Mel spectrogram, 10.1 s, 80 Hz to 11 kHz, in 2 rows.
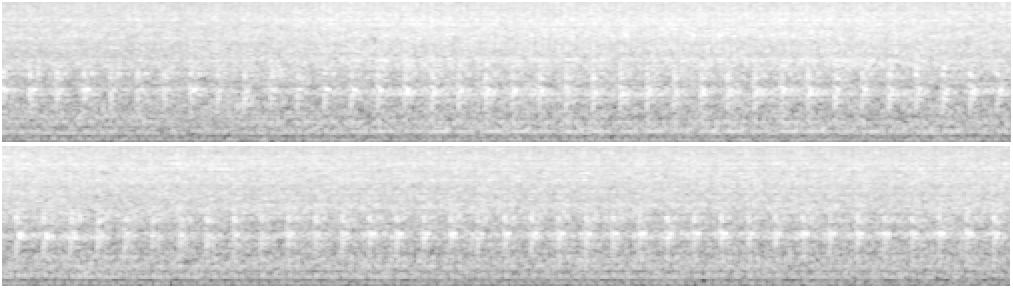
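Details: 2007 Hyundai Tucson 2.0 16v GLS, cold start in the morning: quick even ticking roughly four per second over idle, disappearing after about 10 km of driving; mechanic suspects hydraulic lifters, owner unsure; ticking on cold start.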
